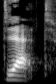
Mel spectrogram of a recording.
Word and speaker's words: debt: a bit of a hard time you know pronouncing it for example debt right debt where P is silent so we're gonna take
